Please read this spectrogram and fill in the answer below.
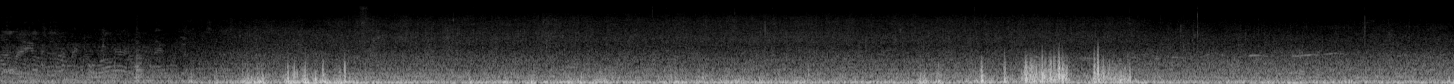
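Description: Wind buffeting the microphone over the steady low rumble of a boat moving through the water. Two louder gusts come, about three seconds in and again around ten to eleven seconds.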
